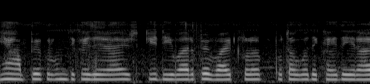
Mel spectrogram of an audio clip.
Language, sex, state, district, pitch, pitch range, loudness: Hindi, female, Bihar, Darbhanga, 235 Hz, 230-240 Hz, -32 LUFS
